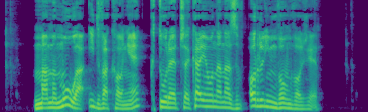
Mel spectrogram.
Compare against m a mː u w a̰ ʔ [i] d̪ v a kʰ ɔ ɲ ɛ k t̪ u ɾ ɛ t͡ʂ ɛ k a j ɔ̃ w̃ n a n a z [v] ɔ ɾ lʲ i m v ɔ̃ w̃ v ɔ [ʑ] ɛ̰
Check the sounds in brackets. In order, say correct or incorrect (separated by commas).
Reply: correct, correct, correct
